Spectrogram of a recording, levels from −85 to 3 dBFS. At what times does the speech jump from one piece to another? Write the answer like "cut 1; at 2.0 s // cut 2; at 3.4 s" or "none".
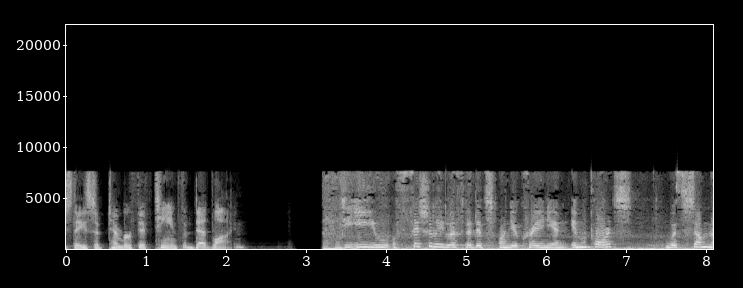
cut 1; at 5.4 s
